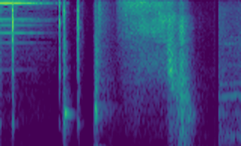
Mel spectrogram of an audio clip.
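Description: Click-and-whoosh sound effects of a subscribe/share button animation: a click with a short, bright, ringing ding, three quick mouse clicks, then a whoosh that swells and cuts off about a second and a half in.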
